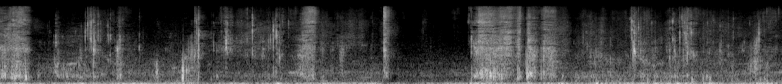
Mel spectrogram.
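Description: Close-miked chewing and biting of braised pig tail, with many short smacking clicks. A louder, denser stretch of sound comes about five seconds in.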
